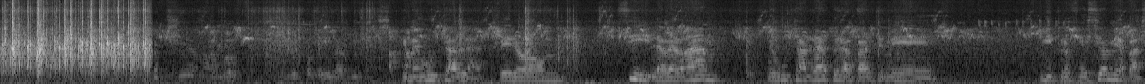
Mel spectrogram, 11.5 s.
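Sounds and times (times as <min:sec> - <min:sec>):
audience applause: 0:00.0 - 0:01.6
speech: 0:01.8 - 0:09.6, 0:10.4 - 0:11.4.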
